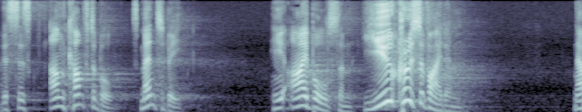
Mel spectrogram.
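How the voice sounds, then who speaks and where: British male preacher, raised pitch, long church-hall reverb, emphatic sermon delivery. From Britain. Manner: builds to loud emphatic peaks on key points.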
